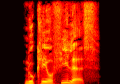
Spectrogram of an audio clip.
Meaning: strong/mixed nominative/accusative neuter singular of nukleophil
- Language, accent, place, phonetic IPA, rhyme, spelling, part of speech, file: German, Germany, Berlin, [nukleoˈfiːləs], -iːləs, nukleophiles, adjective, De-nukleophiles.ogg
